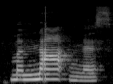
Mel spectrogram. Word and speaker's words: monotonous: There are four O's in that word. So, we don't say mono. We stress the second syllable. Monotonous. And the o us at the end gets reduced.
